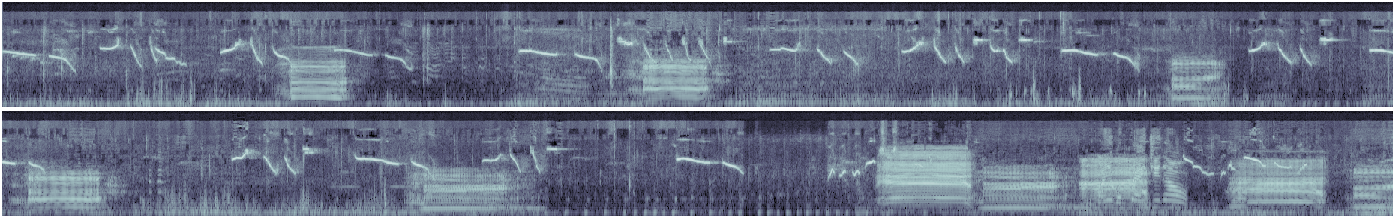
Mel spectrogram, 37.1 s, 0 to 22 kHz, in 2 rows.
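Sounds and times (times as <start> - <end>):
cows mooing: 3.6 - 5.0, 7.2 - 12.0, 15.4 - 16.4, 18.3 - 20.3, 23.1 - 25.9, 30.1 - 33.9, 34.8 - 37.0.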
